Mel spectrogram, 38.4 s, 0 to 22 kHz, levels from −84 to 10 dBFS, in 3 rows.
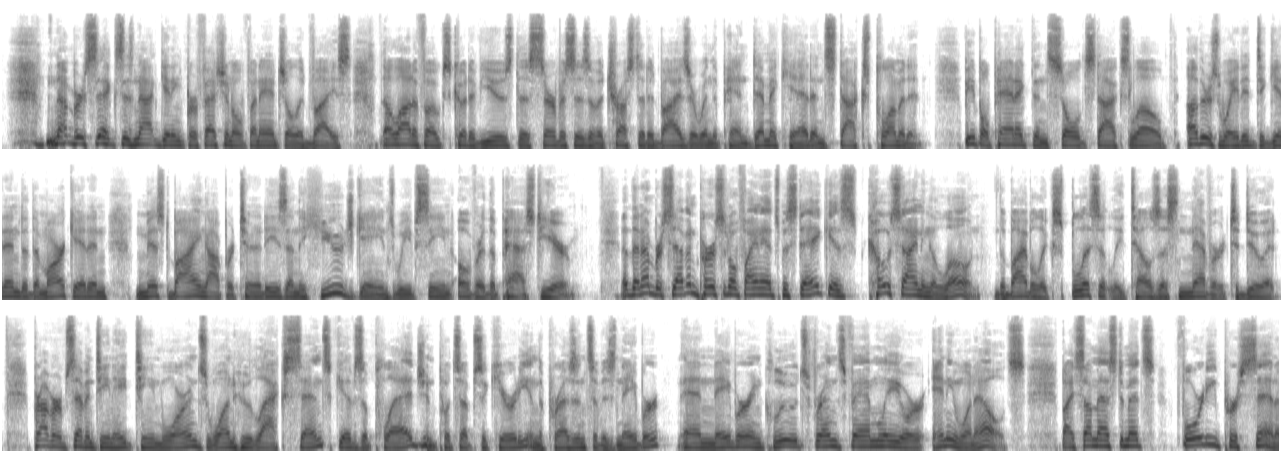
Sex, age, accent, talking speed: male, 40-59, American, 165 wpm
